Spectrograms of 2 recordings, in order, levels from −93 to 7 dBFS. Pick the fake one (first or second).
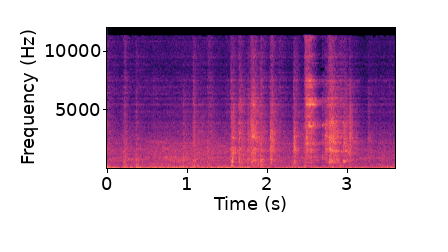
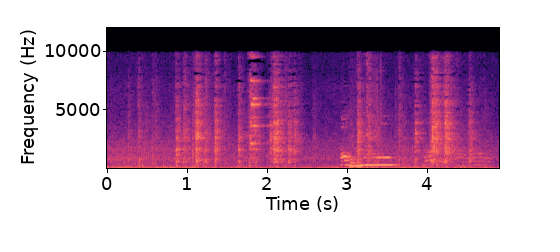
first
